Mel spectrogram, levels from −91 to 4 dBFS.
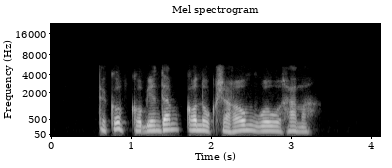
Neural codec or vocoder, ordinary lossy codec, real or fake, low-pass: codec, 24 kHz, 0.9 kbps, WavTokenizer, medium speech release version 2; Opus, 24 kbps; fake; 5.4 kHz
